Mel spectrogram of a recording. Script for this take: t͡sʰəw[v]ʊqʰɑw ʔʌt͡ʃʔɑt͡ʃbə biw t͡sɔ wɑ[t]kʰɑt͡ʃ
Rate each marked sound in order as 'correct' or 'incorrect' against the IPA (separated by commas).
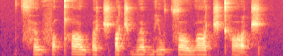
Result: incorrect, incorrect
